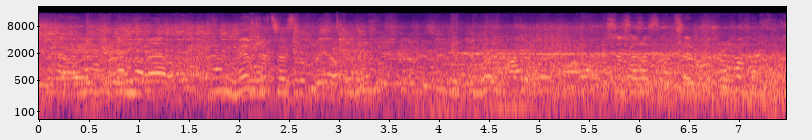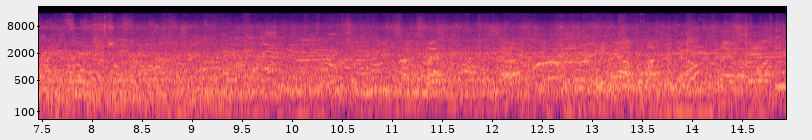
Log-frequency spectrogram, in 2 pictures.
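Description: A crowd of people chatter nearby throughout.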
